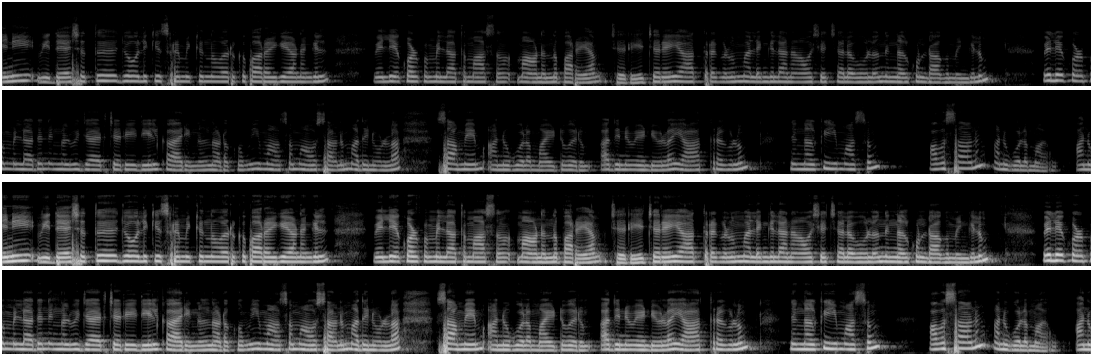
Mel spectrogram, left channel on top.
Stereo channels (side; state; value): left; quieter; 11.9 dB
